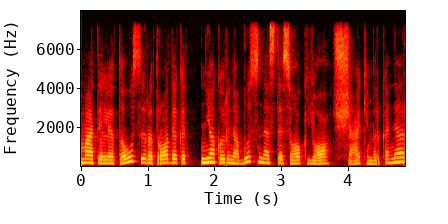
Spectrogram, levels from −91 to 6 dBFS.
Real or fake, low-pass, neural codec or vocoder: real; 7.2 kHz; none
